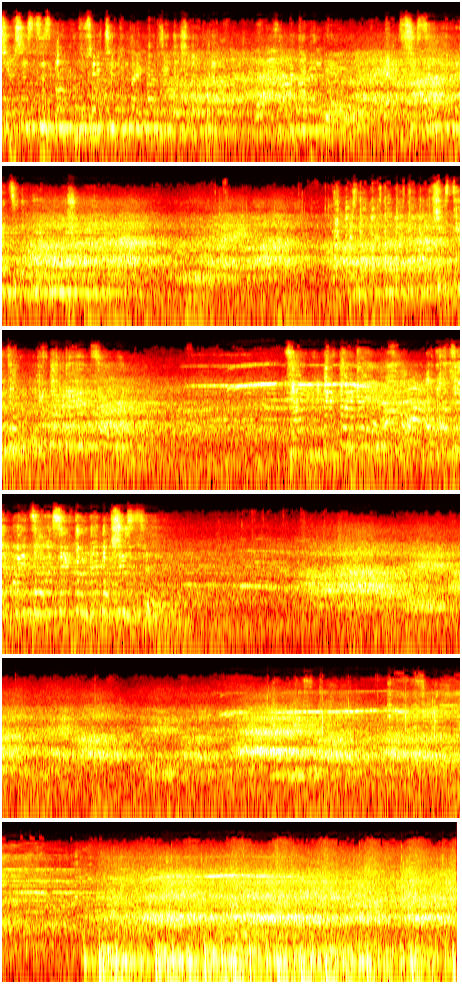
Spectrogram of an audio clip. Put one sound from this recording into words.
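A large stadium crowd murmurs and chants in the open air.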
